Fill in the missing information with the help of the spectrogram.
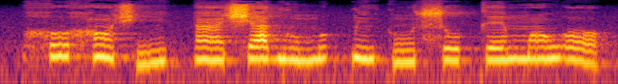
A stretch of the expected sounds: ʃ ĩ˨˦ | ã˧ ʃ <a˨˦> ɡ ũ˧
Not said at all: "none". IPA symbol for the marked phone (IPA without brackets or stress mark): a˦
